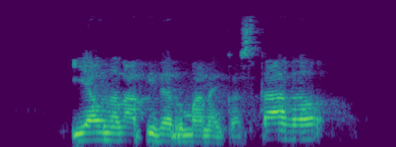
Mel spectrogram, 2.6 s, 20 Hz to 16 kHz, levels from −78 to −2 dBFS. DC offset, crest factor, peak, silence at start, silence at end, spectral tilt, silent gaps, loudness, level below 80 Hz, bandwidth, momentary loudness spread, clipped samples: under 0.1%; 16 dB; -10 dBFS; 0.5 s; 0.45 s; -4.5 dB/octave; none; -24 LUFS; -64 dBFS; 11.5 kHz; 7 LU; under 0.1%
